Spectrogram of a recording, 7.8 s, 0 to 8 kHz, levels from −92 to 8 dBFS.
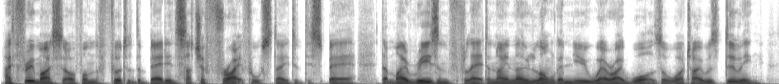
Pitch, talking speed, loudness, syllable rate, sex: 110 Hz, 255 wpm, -18 LUFS, 5.5 syllables/s, male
